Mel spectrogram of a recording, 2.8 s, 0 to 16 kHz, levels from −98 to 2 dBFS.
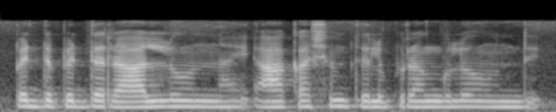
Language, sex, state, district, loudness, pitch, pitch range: Telugu, female, Telangana, Mahabubabad, -18 LUFS, 185 Hz, 180-195 Hz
